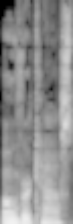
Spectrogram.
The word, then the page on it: overcast: American English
